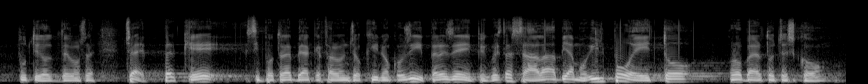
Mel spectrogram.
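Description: This man's dark, mellow tone sits at a fairly low pitch, and he moves at a fairly quick pace. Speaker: event presenter and teacher. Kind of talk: interview. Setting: stage with audience. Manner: halting.

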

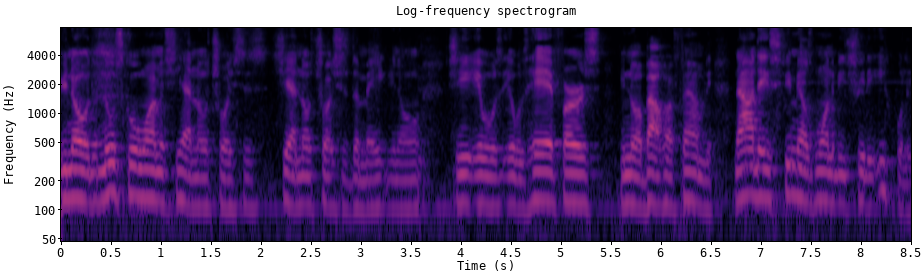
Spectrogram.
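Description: The speaker talks very fast in an American accent. The intonation stays fairly even. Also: man, medium pitch for a man. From Southwest Florida, Lee County. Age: 30s. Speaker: podcast co-host. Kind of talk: casual chat.

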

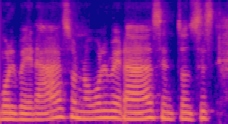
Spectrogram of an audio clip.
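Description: An unremarkable speaking voice from a woman, medium in pitch, with fairly even intonation at a fairly slow pace against a quiet background. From Mexico, Monterrey, Nuevo León. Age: 20s. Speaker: psychologist. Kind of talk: casual interview conversation.

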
